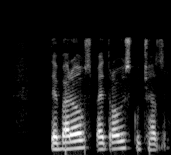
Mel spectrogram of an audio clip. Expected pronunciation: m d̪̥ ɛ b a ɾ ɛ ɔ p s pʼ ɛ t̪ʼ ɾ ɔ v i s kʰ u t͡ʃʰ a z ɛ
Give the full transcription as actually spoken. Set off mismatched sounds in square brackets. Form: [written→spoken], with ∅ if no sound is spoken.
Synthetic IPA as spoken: m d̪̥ ɛ b a ɾ ɛ ɔ p s pʼ ɛ t̪ʼ ɾ ɔ v i s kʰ u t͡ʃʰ a z ɛ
